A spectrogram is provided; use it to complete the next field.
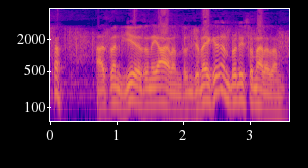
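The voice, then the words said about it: British accent. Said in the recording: “With a British accent?”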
